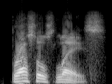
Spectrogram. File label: "Brussels lace", American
